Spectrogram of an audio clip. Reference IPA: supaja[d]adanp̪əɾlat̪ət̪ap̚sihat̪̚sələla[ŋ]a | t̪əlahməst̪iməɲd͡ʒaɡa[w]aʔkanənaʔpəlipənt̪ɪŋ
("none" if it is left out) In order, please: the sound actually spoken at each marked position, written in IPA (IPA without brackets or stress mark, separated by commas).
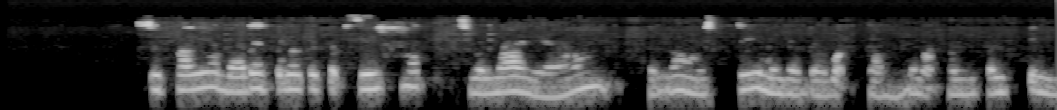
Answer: b, ɲ, w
